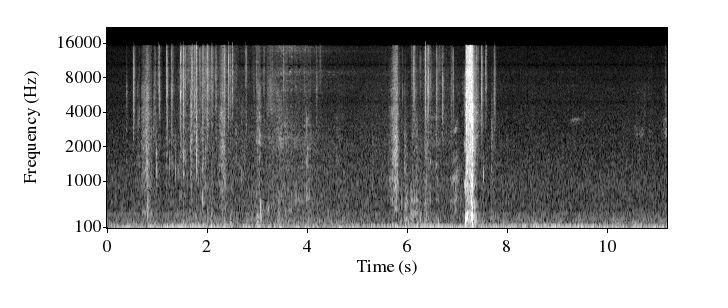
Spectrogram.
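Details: A pet Shiba Inu gives soft, airy snuffles and a faint, breathy yawn, then one short, explosive sneeze, over a low background hum.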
